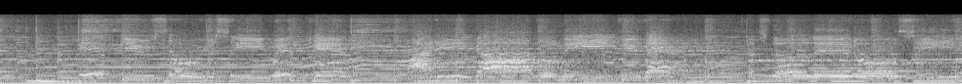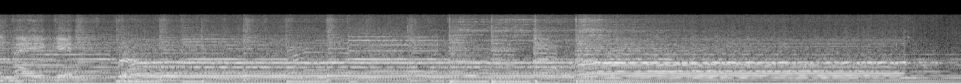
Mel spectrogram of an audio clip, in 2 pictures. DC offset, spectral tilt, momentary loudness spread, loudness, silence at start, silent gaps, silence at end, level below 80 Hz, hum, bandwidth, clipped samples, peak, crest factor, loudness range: 40%; -4 dB/octave; 4 LU; -9 LUFS; 0 s; none; 0 s; -40 dBFS; none; 11 kHz; 5%; 0 dBFS; 12 dB; 2 LU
